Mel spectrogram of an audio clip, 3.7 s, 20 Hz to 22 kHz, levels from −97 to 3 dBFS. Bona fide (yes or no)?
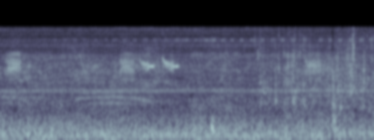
no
